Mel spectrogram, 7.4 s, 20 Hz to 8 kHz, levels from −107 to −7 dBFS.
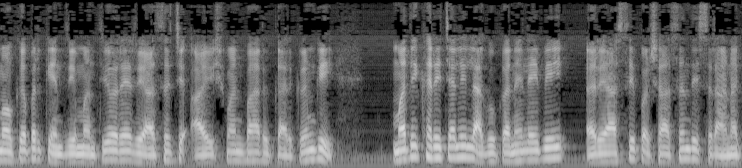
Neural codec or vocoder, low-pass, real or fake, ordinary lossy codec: none; none; real; none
